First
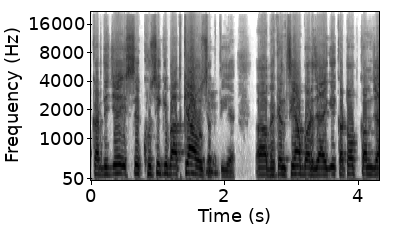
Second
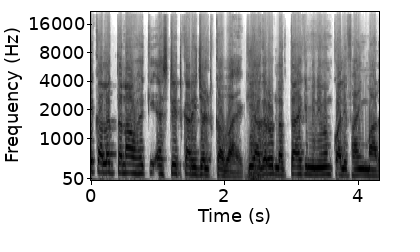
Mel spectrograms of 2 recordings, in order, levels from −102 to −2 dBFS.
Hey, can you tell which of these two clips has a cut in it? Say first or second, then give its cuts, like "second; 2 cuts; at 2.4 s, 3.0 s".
second; 1 cut; at 2.2 s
